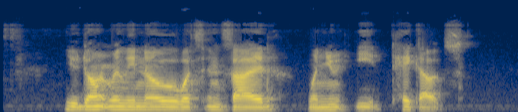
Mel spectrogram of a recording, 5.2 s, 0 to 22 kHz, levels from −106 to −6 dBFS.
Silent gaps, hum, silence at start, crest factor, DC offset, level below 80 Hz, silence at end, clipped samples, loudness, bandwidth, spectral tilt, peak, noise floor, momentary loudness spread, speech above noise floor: none; none; 0.65 s; 20 dB; under 0.1%; -64 dBFS; 0.6 s; under 0.1%; -21 LUFS; 9.4 kHz; -6.5 dB/octave; -2 dBFS; -65 dBFS; 13 LU; 44 dB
